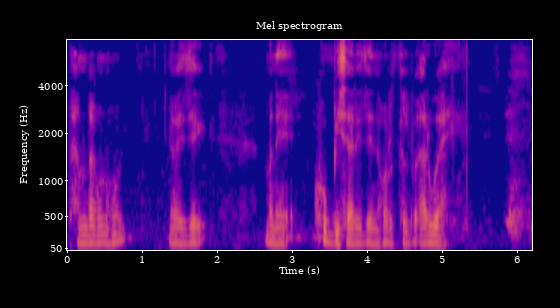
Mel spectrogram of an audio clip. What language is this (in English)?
Assamese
